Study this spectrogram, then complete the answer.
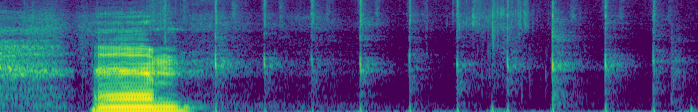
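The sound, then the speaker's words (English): A brief sung or hummed tone, then a rapid, slightly uneven run of sharp, dry hand slaps on a conga drum, fairly quiet, continuing steadily to the end. “It's me slapping a conga what's eel.”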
